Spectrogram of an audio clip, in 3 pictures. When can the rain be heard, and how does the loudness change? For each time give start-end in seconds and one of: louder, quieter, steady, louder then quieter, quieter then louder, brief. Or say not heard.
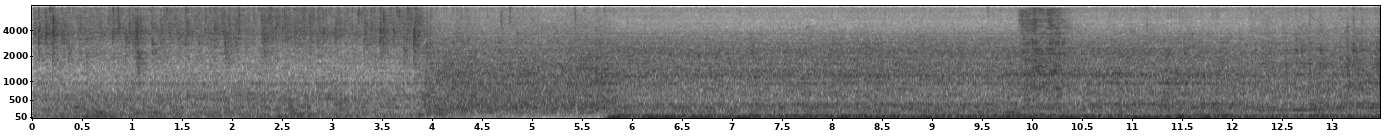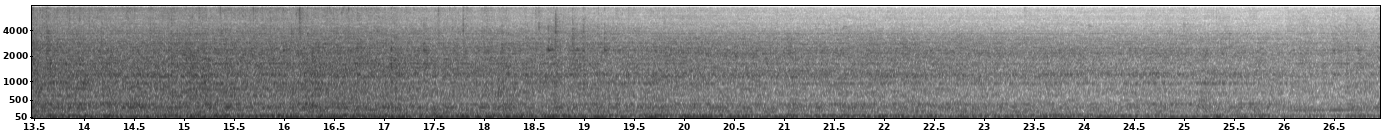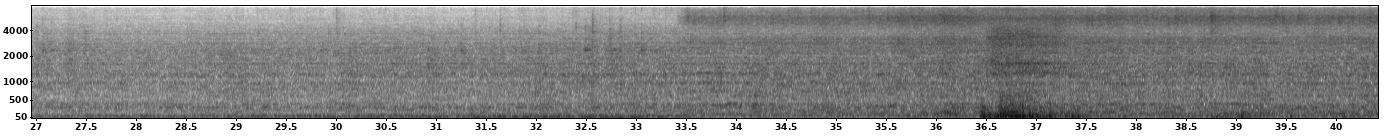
0.0-40.3 quieter then louder.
